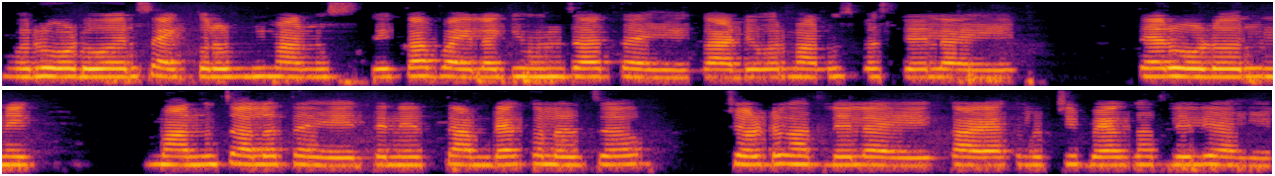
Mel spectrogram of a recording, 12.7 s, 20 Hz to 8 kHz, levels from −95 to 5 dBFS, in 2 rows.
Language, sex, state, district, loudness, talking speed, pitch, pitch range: Marathi, female, Goa, North and South Goa, -16 LUFS, 145 wpm, 255 Hz, 250-265 Hz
